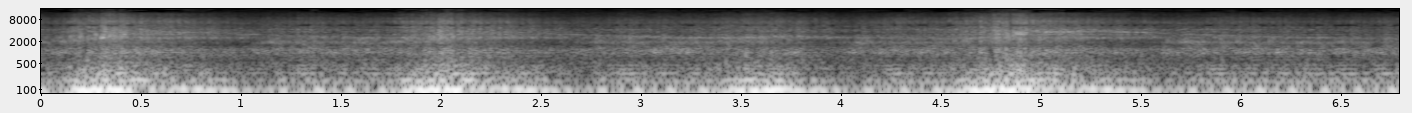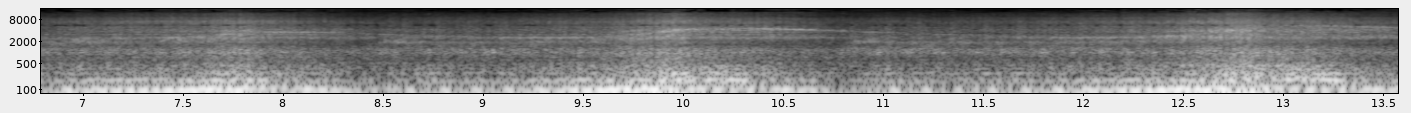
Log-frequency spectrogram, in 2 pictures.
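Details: 1993 Chevy dually 6.5L turbo diesel 4x4, smoky startup without block heater, throttle blipped: clatter rises and falls with each blip; an engine knock is claimed but doesn't stand clear of the normal clatter.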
